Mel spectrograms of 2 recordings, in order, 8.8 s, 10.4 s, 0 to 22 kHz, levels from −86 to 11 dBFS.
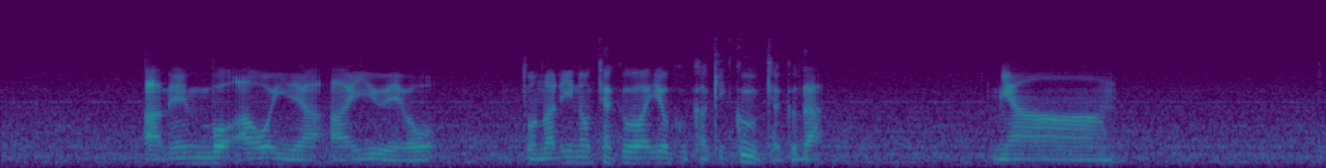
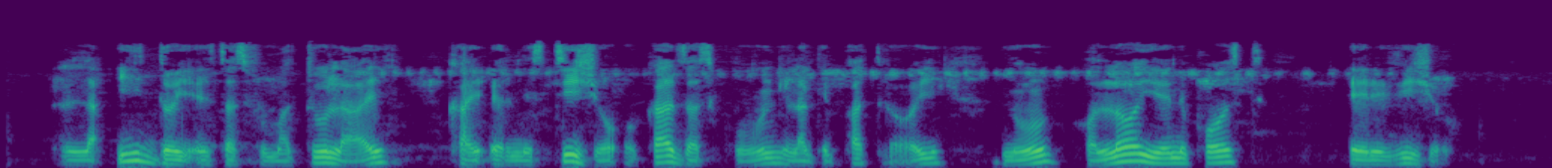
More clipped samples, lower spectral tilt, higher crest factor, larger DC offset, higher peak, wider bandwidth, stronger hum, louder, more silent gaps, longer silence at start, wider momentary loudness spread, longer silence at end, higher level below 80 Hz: neither; about the same, -4.5 dB/octave vs -4 dB/octave; first, 26 dB vs 20 dB; neither; second, -18 dBFS vs -2 dBFS; first, over 20 kHz vs 8.2 kHz; neither; second, -42 LUFS vs -22 LUFS; neither; second, 0 s vs 0.4 s; first, 17 LU vs 10 LU; second, 0 s vs 0.7 s; second, -80 dBFS vs -58 dBFS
